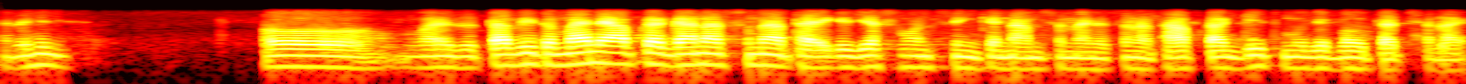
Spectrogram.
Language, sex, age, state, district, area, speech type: Hindi, male, 30-45, Bihar, Darbhanga, rural, conversation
